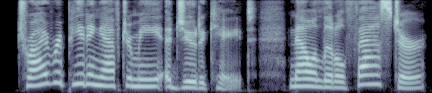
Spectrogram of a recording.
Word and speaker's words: adjudicate: able to pronounce it with confidence the correct pronunciation is adjudicate let's break it down first we have uh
